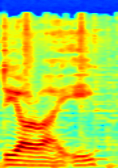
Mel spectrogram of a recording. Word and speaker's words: dri: areas female Yaks called Dr e pronounced Dre provide nutritious milk this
